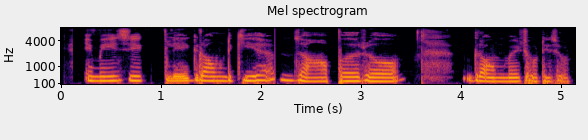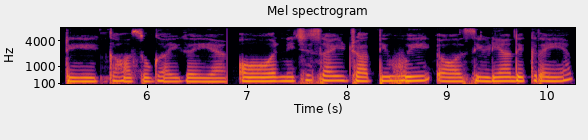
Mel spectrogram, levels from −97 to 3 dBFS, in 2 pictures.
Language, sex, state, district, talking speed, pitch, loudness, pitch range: Hindi, female, Bihar, Gopalganj, 140 wpm, 215 Hz, -21 LUFS, 200-235 Hz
